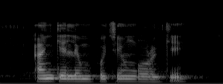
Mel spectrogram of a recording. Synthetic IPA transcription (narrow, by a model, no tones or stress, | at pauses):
aŋ̩kʼɪlɪm̩pʼʊt͡ʃʼeŋ̩ɣʊɾɪkʼɪ̰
